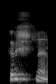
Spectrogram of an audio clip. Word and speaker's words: कृष्ण: कृष्ण अध्यात्म यहां पर यह जो कृष्णा शब्द है यह बहुत बार आता है गीता में इसको ठीक से समझना चाहिए कृष्णा नहीं कुछ लोग इसका उच्चारण गलत करते हैं तो कृष्ण का अर्थ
